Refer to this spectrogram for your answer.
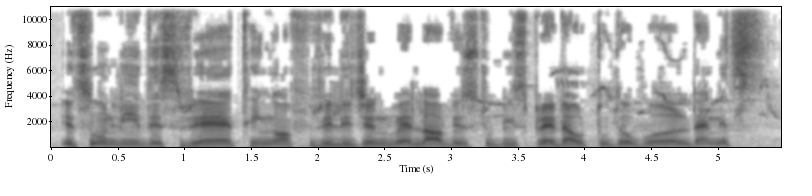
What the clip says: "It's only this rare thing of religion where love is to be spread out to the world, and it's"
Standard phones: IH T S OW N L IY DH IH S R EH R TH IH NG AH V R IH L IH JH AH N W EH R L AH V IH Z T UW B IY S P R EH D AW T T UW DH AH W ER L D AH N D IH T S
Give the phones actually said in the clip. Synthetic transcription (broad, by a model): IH T S OW N L IY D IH S R EH R T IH NG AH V R IH L IH JH AH N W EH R L AH V IH Z T UW B IY S P R EH D AW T T UW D AH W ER L D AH N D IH T S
